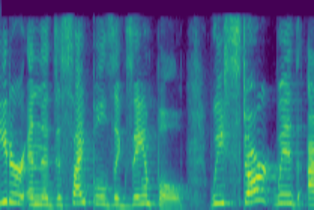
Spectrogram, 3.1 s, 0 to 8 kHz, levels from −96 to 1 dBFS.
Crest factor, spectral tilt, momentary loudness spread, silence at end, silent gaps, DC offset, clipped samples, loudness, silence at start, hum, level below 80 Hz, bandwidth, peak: 16 dB; -2 dB/octave; 10 LU; 0 s; none; under 0.1%; under 0.1%; -18 LUFS; 0 s; none; -66 dBFS; 7.6 kHz; -2 dBFS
